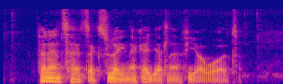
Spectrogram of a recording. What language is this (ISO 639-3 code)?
hun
